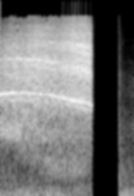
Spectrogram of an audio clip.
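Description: Jet aircraft sound effect: a loud roar with a high whine that slowly falls in pitch, cutting off suddenly about a second and a half in.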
